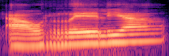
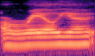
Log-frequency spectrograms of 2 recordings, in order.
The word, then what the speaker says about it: Aurelia: that we talked yes hola my name is Al IA if you feeling spicy or aelia is fine or Aura but yes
